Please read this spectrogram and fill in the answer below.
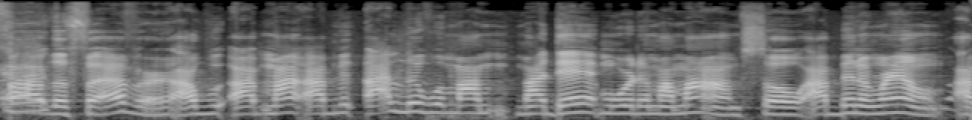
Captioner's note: stammers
